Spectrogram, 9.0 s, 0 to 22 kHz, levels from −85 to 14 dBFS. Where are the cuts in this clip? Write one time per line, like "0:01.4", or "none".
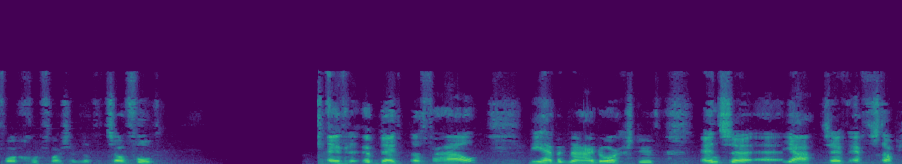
0:05.3
0:07.8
